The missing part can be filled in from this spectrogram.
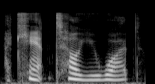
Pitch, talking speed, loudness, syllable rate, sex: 220 Hz, 190 wpm, -16 LUFS, 3.7 syllables/s, female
